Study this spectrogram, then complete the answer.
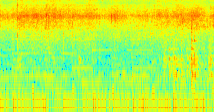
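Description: Fresh tuna and shrimp frying in olive oil in a pan, a constant close sizzle with intermittent stirring and utensil scrapes, no talking.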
